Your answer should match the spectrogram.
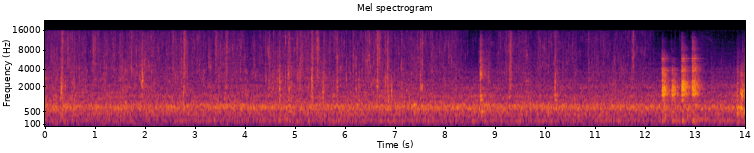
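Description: A spoon stirring a thick chili mixture of ground beef and diced tomatoes in a large stainless steel pot, with wet sloshing and scattered scrapes and clicks against the metal over a steady background hum. Near the end comes a quick run of four or five sharper knocks.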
